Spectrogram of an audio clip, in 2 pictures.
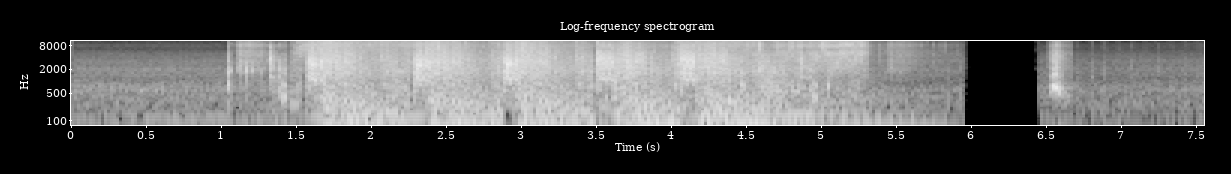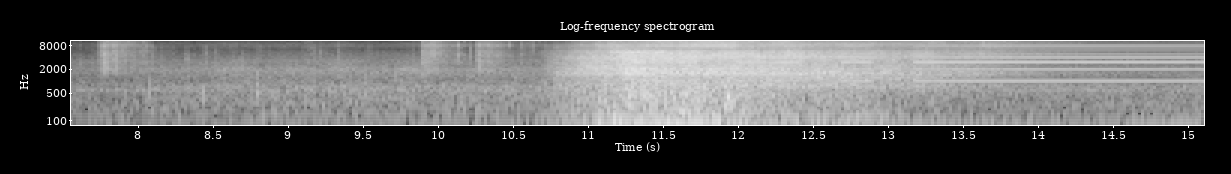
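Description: A huge monster roars and snarls loudly.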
